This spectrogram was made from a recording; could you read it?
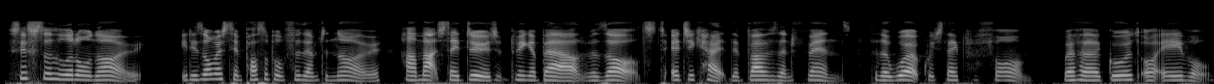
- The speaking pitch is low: No, high, 200 Hz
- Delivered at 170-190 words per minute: Yes, average, 180 wpm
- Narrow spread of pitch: Yes, narrow, 1.9 semitones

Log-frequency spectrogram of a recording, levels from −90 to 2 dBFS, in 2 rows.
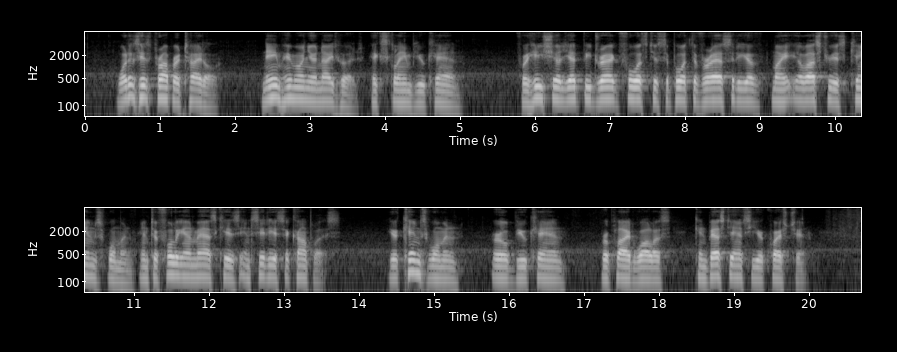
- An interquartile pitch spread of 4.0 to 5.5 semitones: No, average, 2.9 semitones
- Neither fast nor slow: No, slow, 130 wpm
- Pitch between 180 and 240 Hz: No, low, 135 Hz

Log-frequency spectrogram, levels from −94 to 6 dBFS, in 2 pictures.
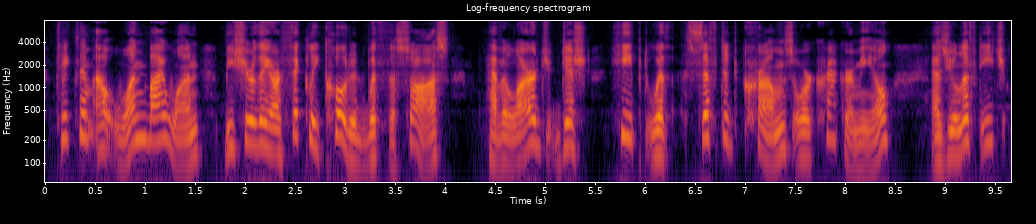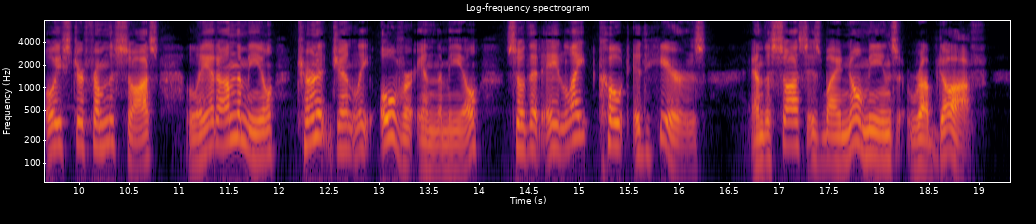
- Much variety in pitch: Yes, wide, 8.4 semitones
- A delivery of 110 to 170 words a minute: No, average, 190 wpm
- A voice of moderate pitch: Yes, medium, 160 Hz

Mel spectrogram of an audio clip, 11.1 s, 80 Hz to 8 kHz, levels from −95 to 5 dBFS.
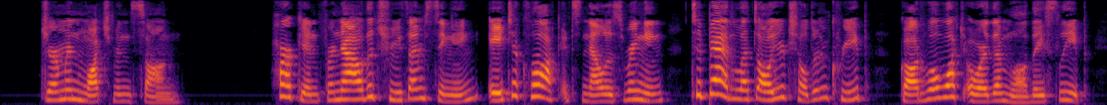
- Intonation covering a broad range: Yes, wide, 6.5 semitones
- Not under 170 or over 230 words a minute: No, average, 160 wpm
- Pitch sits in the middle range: No, high, 235 Hz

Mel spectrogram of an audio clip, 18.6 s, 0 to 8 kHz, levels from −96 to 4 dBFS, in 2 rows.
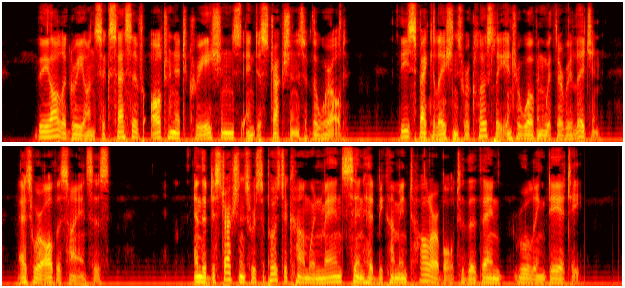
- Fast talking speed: No, average, 140 wpm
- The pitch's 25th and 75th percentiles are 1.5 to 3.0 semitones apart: No, average, 3.9 semitones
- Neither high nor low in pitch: No, very low, 90 Hz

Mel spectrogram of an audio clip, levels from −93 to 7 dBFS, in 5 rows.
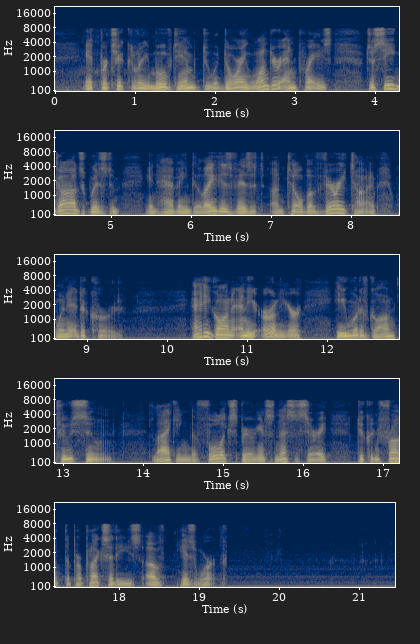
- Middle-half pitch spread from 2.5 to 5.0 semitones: No, wide, 5.6 semitones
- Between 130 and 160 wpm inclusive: Yes, slow, 135 wpm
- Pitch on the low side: Yes, low, 105 Hz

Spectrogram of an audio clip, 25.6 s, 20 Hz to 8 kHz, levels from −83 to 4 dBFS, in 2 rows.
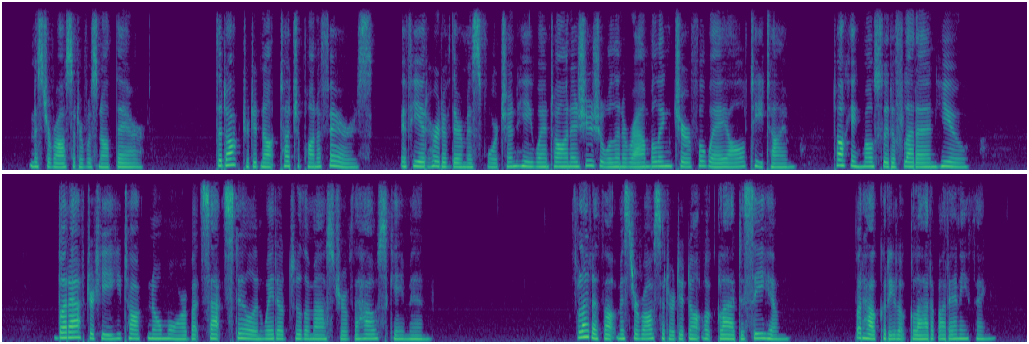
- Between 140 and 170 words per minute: No, average, 180 wpm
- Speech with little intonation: Yes, narrow, 1.9 semitones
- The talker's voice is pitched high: Yes, high, 200 Hz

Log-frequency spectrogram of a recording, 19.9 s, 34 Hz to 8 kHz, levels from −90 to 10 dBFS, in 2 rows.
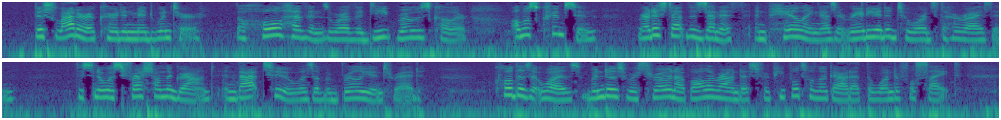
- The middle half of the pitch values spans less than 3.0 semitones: No, average, 3.9 semitones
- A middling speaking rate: Yes, average, 190 wpm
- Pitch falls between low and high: No, high, 230 Hz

